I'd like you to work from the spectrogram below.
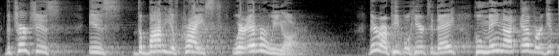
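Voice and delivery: preacher rallying the church, in full voice; full-force preaching. Real, not acted. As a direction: drive it home to the congregation.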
